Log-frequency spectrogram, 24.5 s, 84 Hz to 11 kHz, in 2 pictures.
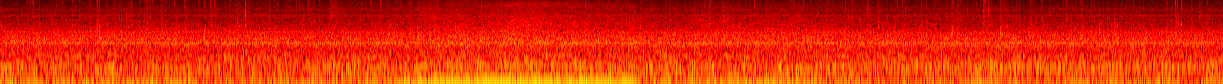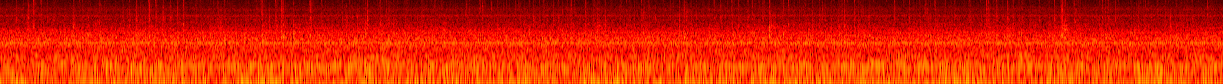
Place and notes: Jazminų g. 13 - Large air vent amidst droplets
Large air vent of an industrial building humming amidst rain droplets dripping from the roof. Recorded with ZOOM H5.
